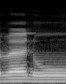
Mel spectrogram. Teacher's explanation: ada huruf mad awalnya amanu dua harakat karena datang setelahnya Hamzah maka dibaca dengan empat harakat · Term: Mad Jaiz munfasil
